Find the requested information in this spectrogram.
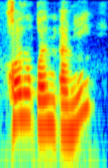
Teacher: tanwin yang bertemu dengan salah satu huruf halq atau tenggerokan yaitu Hamzah cara membacanya adalah membaca bunyi tanwin dengan jelas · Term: izhar halqi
